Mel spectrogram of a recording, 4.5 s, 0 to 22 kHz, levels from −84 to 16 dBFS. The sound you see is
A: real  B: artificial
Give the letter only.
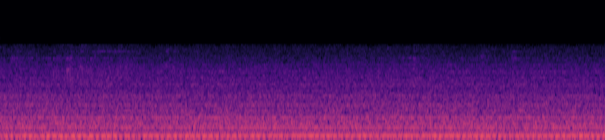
A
